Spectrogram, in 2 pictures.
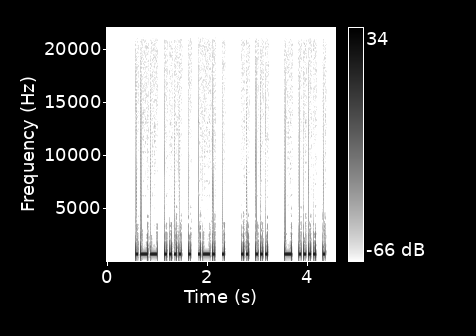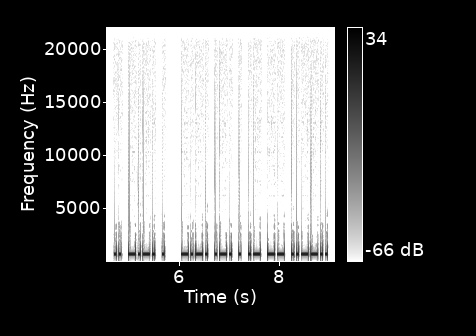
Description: Morse code, heard as a keyed tone, about 25 wpm, 700 Hz. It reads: WHERE IS THE ICE CREAM?
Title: Sentences from Top 1500 Words 25wpm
